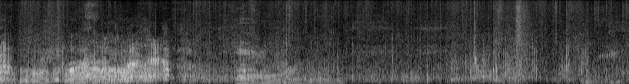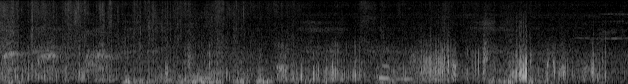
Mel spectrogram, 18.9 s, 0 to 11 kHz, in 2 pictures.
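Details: Captive ambassador wolves in daily dominance interactions, 15 December 2008: harsh, loud snarling growls in the first two seconds, followed by quieter scuffling and brief low vocal sounds against an outdoor background.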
